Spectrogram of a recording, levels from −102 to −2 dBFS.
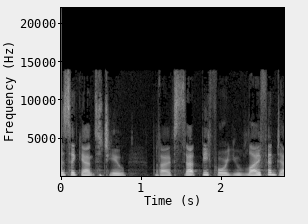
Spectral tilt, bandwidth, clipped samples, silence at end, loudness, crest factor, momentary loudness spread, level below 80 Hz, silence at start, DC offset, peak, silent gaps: -5.5 dB/octave; 14 kHz; under 0.1%; 0 s; -32 LUFS; 16 dB; 7 LU; -62 dBFS; 0 s; under 0.1%; -14 dBFS; none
